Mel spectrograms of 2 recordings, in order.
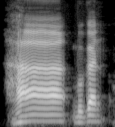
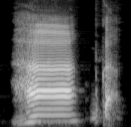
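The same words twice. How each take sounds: The two takes are said the same way.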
